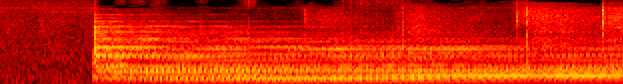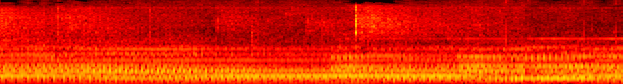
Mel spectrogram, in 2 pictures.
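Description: Solo grand piano: a loud chord struck about half a second in and left ringing, with single high notes struck over it and a new chord about six seconds in.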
